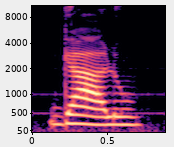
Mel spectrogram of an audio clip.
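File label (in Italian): "galu", lingua sarda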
